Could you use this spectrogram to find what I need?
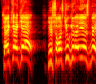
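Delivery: high, insistent demand; angry scolding. Acted. Scolding the watchman over what is on the uniform, angry questioning. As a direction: pounce on the offence with repeated questions.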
